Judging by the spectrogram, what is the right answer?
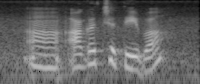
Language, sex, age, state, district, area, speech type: Sanskrit, female, 45-60, Karnataka, Mysore, urban, spontaneous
